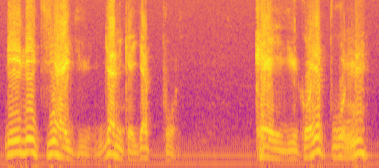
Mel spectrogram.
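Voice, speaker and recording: Man acting a coaxing older chairman, lively intonation. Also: medium pitch, normal speed, a little hiss or hum, low-quality recording. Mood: probing, coaxing. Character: probing, paternal older male company chairman. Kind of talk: old-fashioned Cantonese radio drama acting.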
